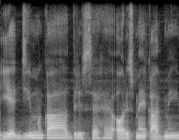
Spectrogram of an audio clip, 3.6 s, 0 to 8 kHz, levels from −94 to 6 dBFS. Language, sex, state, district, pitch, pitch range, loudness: Hindi, male, Bihar, Patna, 130 Hz, 125-140 Hz, -18 LUFS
